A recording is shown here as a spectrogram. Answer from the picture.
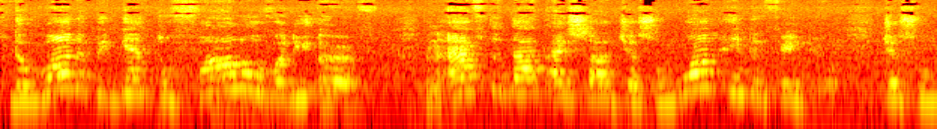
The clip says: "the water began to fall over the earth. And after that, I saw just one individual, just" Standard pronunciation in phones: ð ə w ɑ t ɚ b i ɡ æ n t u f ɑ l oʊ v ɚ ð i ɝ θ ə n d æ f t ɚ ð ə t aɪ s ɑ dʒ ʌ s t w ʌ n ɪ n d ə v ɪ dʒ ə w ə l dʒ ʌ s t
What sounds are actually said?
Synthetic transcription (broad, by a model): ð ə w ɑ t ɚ b i ɡ æ n t u f ɑ l oʊ v ɚ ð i ɝ θ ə n æ f t ɚ ð ə t aɪ s ɑ dʒ ʌ s t w ʌ n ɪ n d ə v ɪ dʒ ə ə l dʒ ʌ s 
